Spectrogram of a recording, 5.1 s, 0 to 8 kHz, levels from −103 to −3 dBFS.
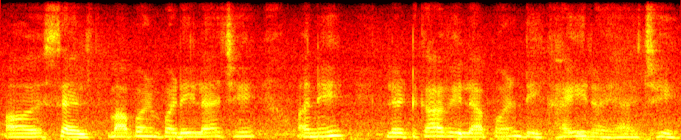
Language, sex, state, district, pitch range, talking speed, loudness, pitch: Gujarati, female, Gujarat, Gandhinagar, 200-235 Hz, 140 wpm, -18 LUFS, 220 Hz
